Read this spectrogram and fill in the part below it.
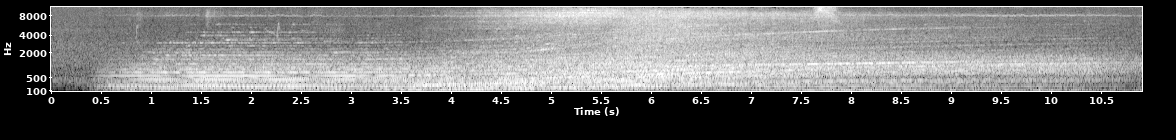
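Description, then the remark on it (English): A designed electric car driving sound, a potential sound based on sound genetics for electric cars: a layered, humming electronic drone whose tones slowly glide in pitch. It swells in after a moment and holds steady for about ten seconds, with no talking. “And now I would like to show you how a potential sound based on the sound genetics for electric cars could sound like.”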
